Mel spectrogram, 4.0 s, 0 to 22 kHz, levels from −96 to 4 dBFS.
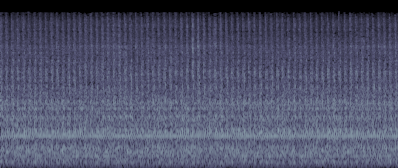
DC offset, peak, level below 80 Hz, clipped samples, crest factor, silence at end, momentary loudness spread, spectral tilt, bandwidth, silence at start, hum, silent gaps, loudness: under 0.1%; -18 dBFS; -66 dBFS; under 0.1%; 18 dB; 0 s; 1 LU; -1.5 dB/octave; 16.5 kHz; 0 s; 50 Hz at -55 dBFS; none; -34 LUFS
